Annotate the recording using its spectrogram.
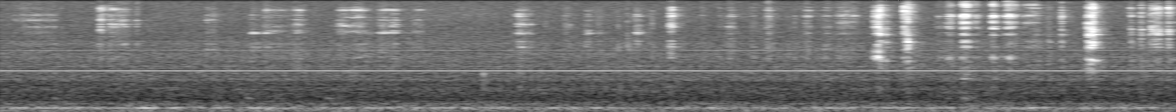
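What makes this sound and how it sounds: Fingertips and nails scratch and rub the wooden antlers of a flat, solid, painted wooden Rudolph reindeer cutout. Soft, bright, dry scratching bursts come and go over a steady low hum and a faint constant mid-pitched tone. The sound stays quiet throughout, with the scratches growing denser and brighter toward the end.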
